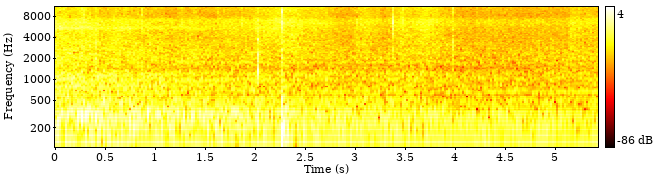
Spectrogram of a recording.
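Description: Steady low electrical hum, with one sharp click about two seconds in.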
